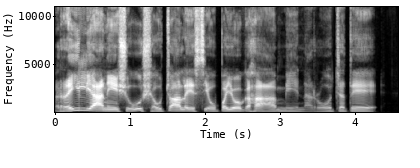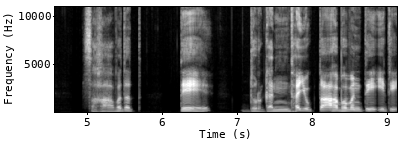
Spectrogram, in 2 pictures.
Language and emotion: Sanskrit, disgusted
